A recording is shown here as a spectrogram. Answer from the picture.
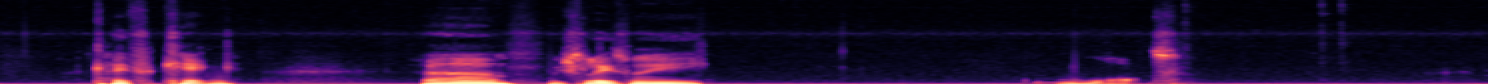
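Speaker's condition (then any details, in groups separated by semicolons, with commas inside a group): No condition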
